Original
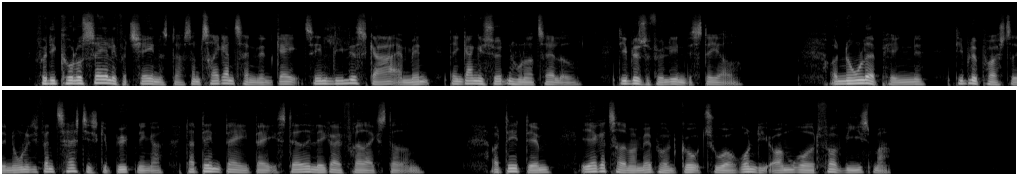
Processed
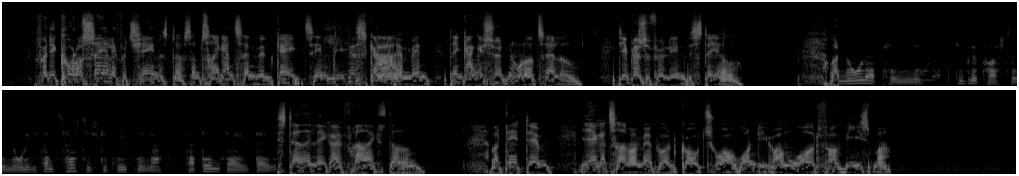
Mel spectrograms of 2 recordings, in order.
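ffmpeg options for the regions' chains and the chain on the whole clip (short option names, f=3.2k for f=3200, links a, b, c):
-filter_complex "[0:a]asettb=1/sr,asplit=3[a][b][c];[a]atrim=end=8.364[d];[b]atrim=start=8.36:end=12.91,asetpts=PTS-STARTPTS,afade=t=in:d=0.004:c=qsin,afade=t=out:st=4.546:d=0.004:c=qsin,acompressor=threshold=-36dB:ratio=2:attack=3.2:release=140:knee=1:detection=peak,asplit=3[e][f][g];[e]bandpass=f=730:t=q:w=8,volume=0dB[h];[f]bandpass=f=1.09k:t=q:w=8,volume=-6dB[i];[g]bandpass=f=2.44k:t=q:w=8,volume=-9dB[j];[h][i][j]amix=inputs=3:normalize=0,aecho=1:1:668:0.126,atrim=end_sample=200655[k];[c]atrim=start=12.906[l];[d][k]acrossfade=d=0.004:c1=hsin:c2=qsin[m];[m][l]acrossfade=d=0.004:c1=qsin:c2=hsin,asettb=1/sr,asplit=3[n][o][p];[n]atrim=end=13.584[q];[o]atrim=start=13.58:end=15.25,asetpts=PTS-STARTPTS,afade=t=in:d=0.004:c=qsin,afade=t=out:st=1.666:d=0.004:c=qsin,asuperstop=centerf=5000:order=12:qfactor=2,lowshelf=f=180:g=8[r];[p]atrim=start=15.246[s];[q][r]acrossfade=d=0.004:c1=hsin:c2=qsin[t];[t][s]acrossfade=d=0.004:c1=qsin:c2=hsin,bandreject=f=1.8k:w=19,afftfilt=real='re*lt(hypot(re,im),0.0562)':imag='im*lt(hypot(re,im),0.0562)':win_size=1024:overlap=0.75,adynamicequalizer=threshold=0.00141:dfrequency=1500:dqfactor=0.7:tfrequency=1500:tqfactor=0.7:attack=5:release=100:ratio=0.375:range=2.5:mode=cutabove:tftype=highshelf,volume=6dB"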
